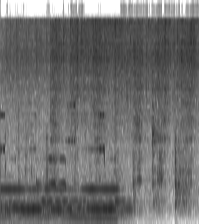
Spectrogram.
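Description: Curry leaves and a pinch of salt crackle and fry in a pan for sambar, with stirring scrapes over a steady hum that drops away after about two and a half seconds, leaving faint sizzling and a few clinks.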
